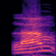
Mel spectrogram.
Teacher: Lam ujung lidah bertemu dengan langit-langit bagian depan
